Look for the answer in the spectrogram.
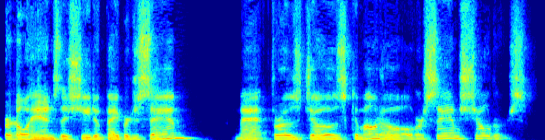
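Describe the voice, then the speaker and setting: A man's voice: fairly high pitch, a little slow, fairly bright tone, slightly rough. A man reading the stage directions at a table read, plain and matter-of-fact.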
